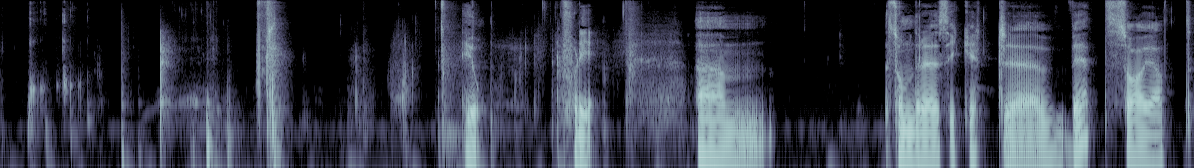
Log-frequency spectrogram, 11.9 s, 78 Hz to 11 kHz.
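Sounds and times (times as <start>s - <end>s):
person swallowing and gulping water: 0.2s - 2.8s
speech: 4.6s - 4.9s, 5.7s - 6.0s, 7.0s - 7.7s, 9.0s - 11.7s.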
